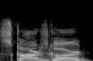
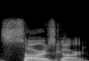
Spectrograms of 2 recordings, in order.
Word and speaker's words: Sarsgaard: his name right, but I think it's Peter Sarsgaard, not Skarsgård, but Sarsgaard. He's the guy that was in the movie The Orphan.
